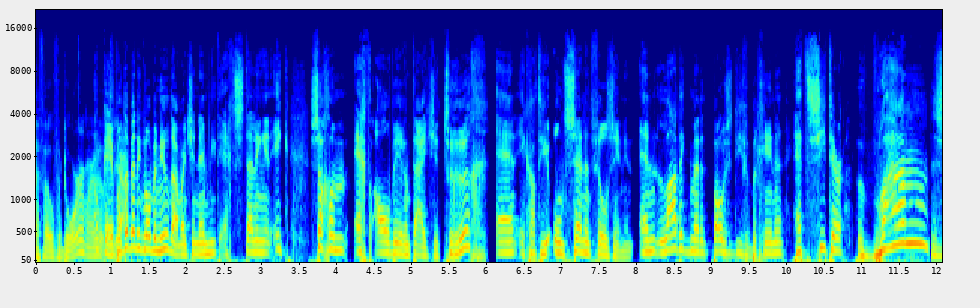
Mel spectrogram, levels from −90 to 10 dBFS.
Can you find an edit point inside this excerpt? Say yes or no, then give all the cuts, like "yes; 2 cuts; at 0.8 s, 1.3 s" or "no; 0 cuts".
yes; 2 cuts; at 3.6 s, 10.0 s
